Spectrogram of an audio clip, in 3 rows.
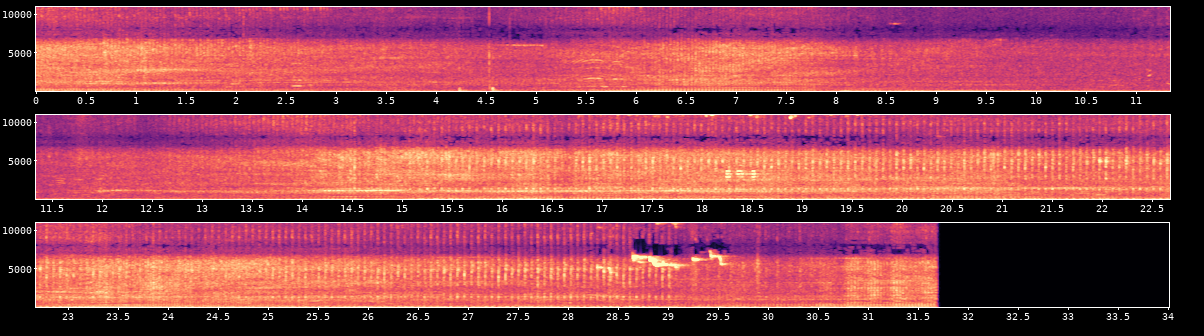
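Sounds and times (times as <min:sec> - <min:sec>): traffic engine rumble: 0:00.0 - 0:31.7
small three-wheeler engine running: 0:12.0 - 0:29.6.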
